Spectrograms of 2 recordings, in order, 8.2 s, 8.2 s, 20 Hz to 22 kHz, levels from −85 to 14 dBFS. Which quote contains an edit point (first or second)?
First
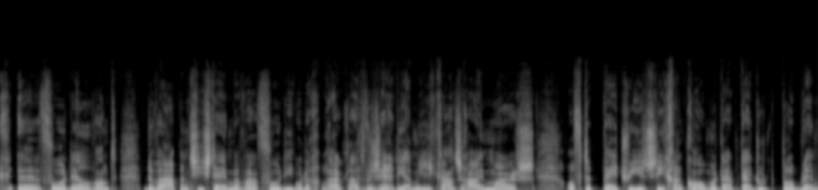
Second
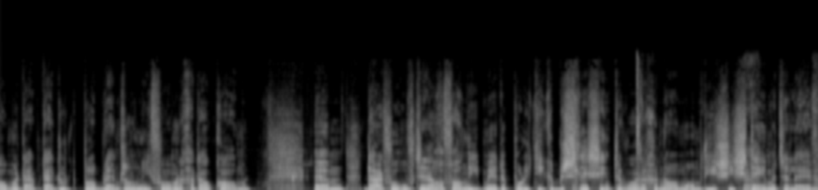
first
